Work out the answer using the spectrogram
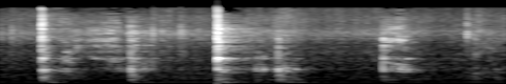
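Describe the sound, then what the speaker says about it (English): Shredded cabbage cooking down in a hot pan for a stuffed eggplant dish: a continuous close sizzle broken by a few sharp utensil clacks and stirring scrapes at irregular intervals. "So now I'm going to let that cook a little bit more and let that cabbage cook down."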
